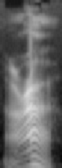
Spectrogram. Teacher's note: অবশ্যই কন্ঠে চাপ দিতে হবে এটি হলো হলক থেকে উচ্চারিত হরফ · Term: কন্ঠবর্ণ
